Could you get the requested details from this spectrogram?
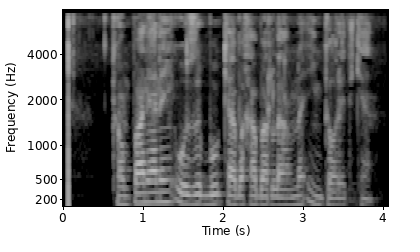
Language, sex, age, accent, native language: Uzbek, male, 18-24, Farg'ona, Uzbek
